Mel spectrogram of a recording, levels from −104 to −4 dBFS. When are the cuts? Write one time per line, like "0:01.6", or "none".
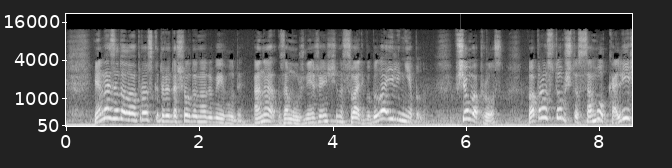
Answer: none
